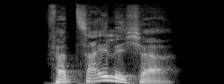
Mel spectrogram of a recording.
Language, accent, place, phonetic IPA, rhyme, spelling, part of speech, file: German, Germany, Berlin, [fɛɐ̯ˈt͡saɪ̯lɪçɐ], -aɪ̯lɪçɐ, verzeihlicher, adjective, De-verzeihlicher.ogg
- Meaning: 1. comparative degree of verzeihlich 2. inflection of verzeihlich: strong/mixed nominative masculine singular 3. inflection of verzeihlich: strong genitive/dative feminine singular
